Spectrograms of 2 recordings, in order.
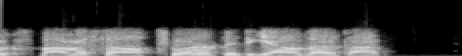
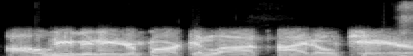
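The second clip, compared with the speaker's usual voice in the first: put-on aggressive tone. Retelling what was said to a man at the site: retelling an aggressive line. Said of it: "I can be a little bit more aggressive".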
